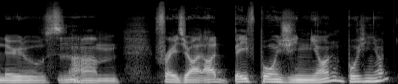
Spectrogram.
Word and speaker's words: bourguignon: I had beef bourguignon. Bourguignon? How do you say that? Bourguignon? Moff, please help us on that. It's a red wine beef. Bourguignon.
